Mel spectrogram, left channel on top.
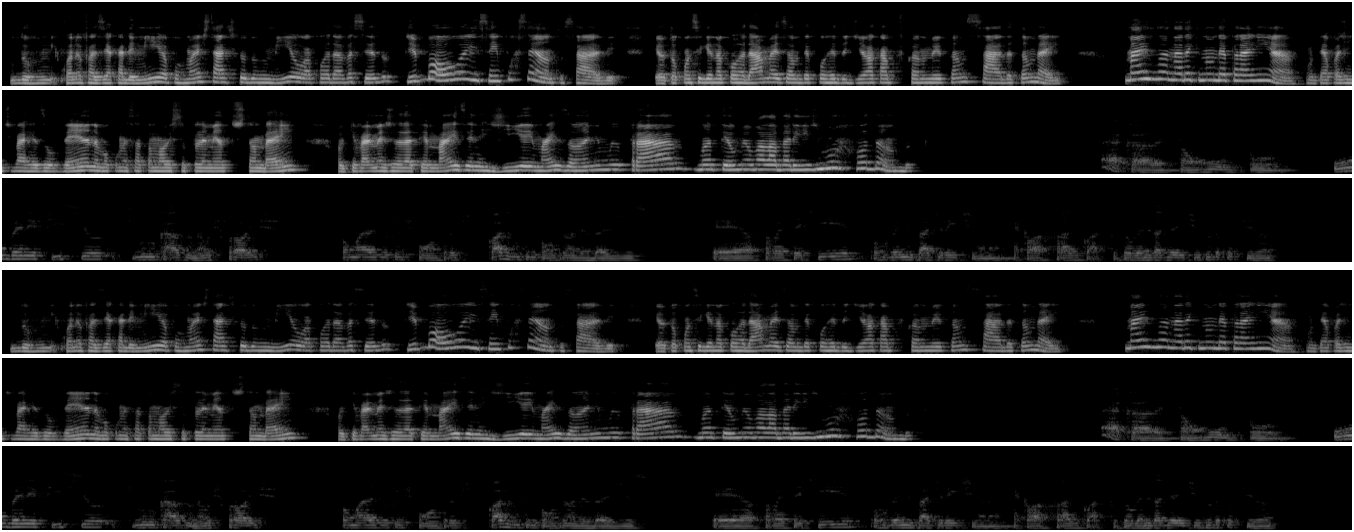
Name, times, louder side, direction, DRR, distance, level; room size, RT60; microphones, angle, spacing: voice 1, 0.1-10.6 11.2-22.6, left 5 dB, 35° left, 0.3 m, -31 dB
voice 2, 24.5-26.5 26.8-29.8 30.4-33.5 34.1-39.7, right 1 dB, 5° right, 1.3 m, -50 dB
12.5 x 5.2 x 2.7 m
head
